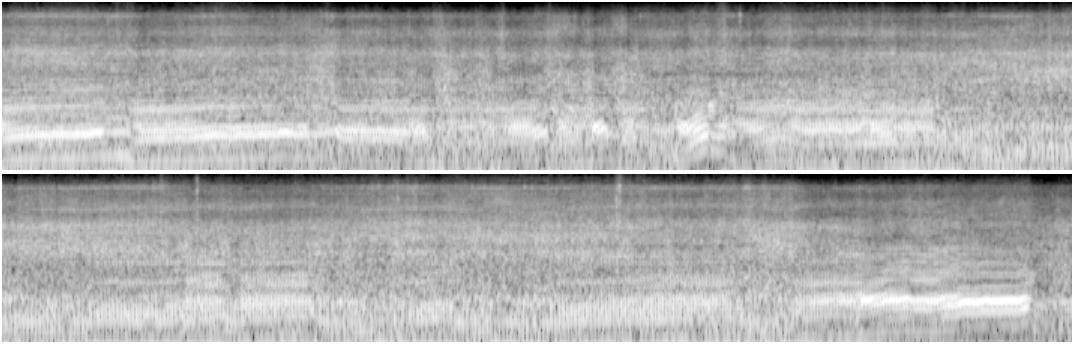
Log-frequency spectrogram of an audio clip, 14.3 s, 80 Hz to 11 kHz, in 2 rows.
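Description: Honda CRF250R dirt bike's four-stroke single-cylinder engine running under load, its pitch rising and falling with the throttle. Near the end it revs up and then drops off sharply.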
